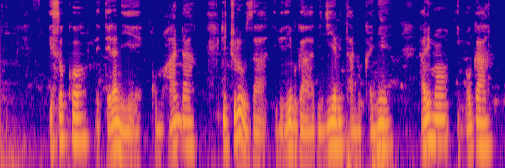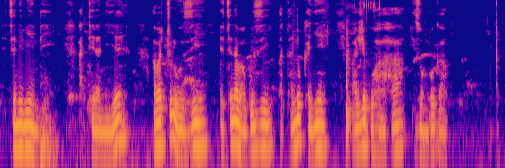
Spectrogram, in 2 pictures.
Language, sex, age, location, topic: Kinyarwanda, male, 25-35, Nyagatare, finance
